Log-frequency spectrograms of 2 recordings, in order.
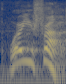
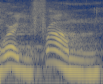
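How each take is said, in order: First: Asked up high, lightly calling out to a stranger; an open, higher-pitched street greeting, not a threat; raised friendly question. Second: Said in the usual way. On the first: Retold or imitated. Approaching the angry man, asking. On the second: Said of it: "is a potentially provocative question".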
